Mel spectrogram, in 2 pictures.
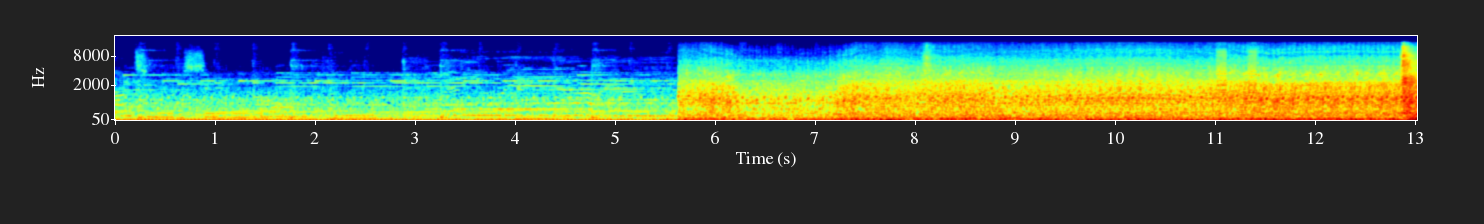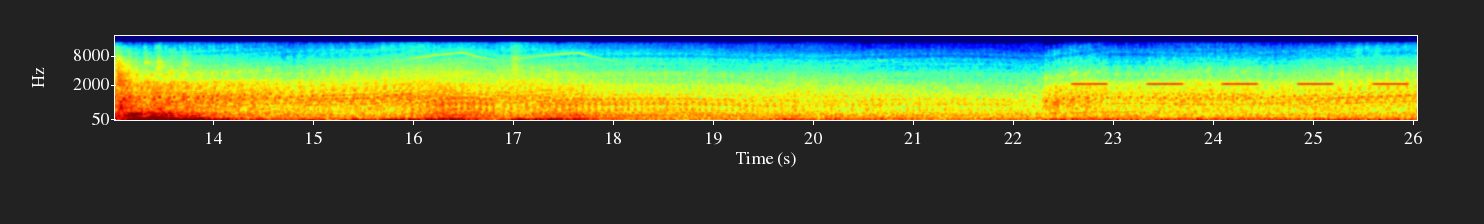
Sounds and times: Truck: 0.0s - 26.0s.

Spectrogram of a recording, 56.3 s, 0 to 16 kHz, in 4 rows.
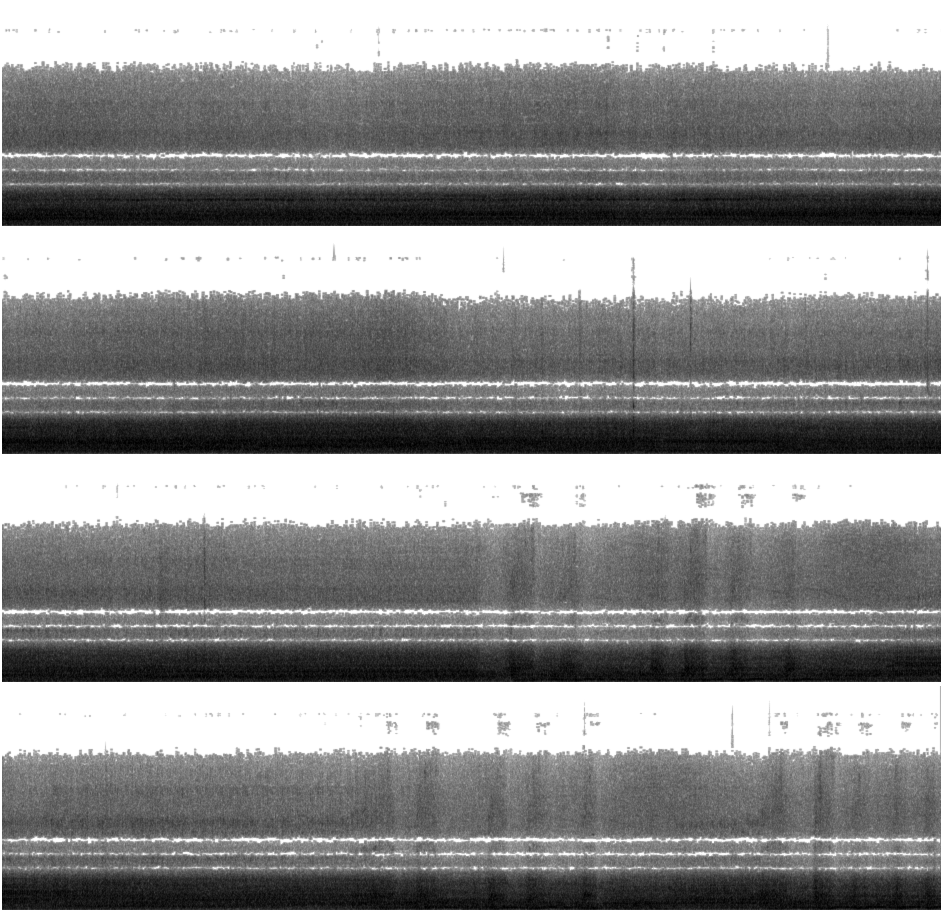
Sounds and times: Truck: 0.0s - 56.3s.

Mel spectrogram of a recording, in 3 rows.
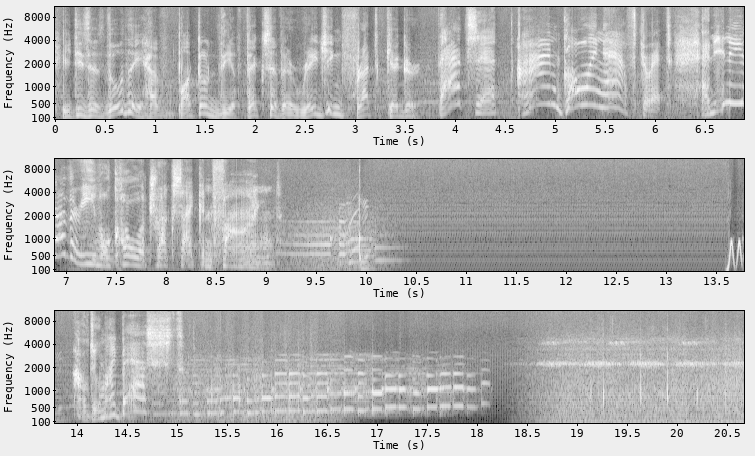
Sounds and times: Speech: 0.1s - 9.2s, 13.9s - 15.2s.

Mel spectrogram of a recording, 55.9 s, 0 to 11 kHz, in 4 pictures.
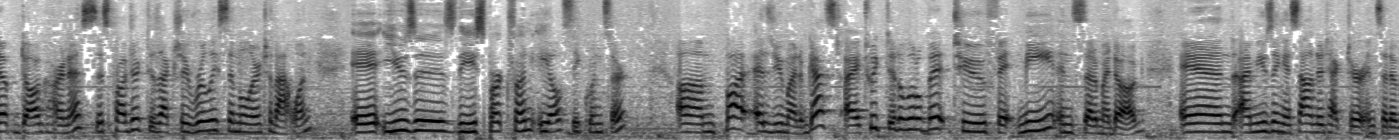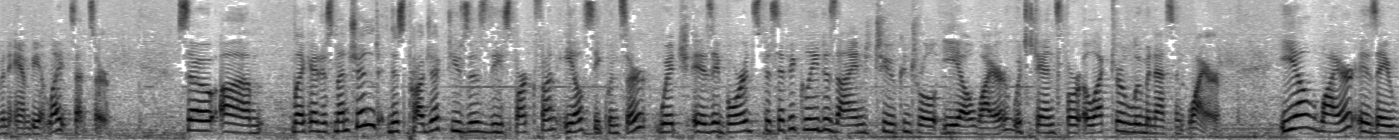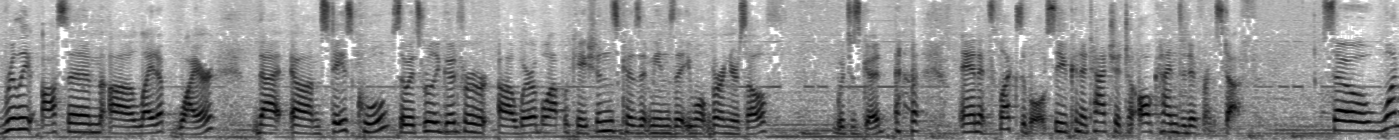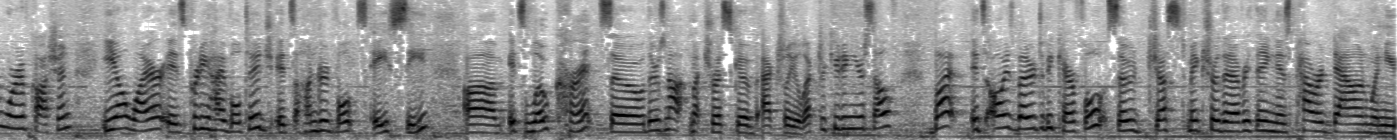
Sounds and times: Speech: 0.0s - 15.1s, 15.8s - 26.2s, 26.8s - 35.7s, 37.6s - 40.5s, 41.3s - 55.9s.

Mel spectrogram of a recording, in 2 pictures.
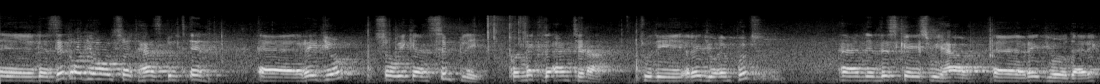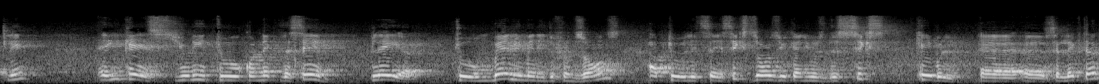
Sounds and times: Speech: 0.0s - 11.4s, 12.0s - 21.9s.

